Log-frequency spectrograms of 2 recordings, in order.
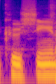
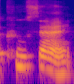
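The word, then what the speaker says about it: Coussin: This one's going to be the Cousin, if I'm saying that correctly. No, you're not. It's the Cousin.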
